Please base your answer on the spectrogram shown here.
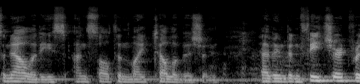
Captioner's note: audience laughing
